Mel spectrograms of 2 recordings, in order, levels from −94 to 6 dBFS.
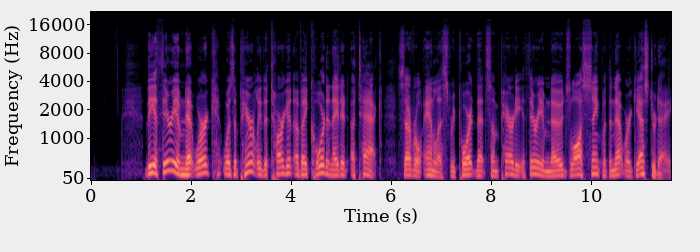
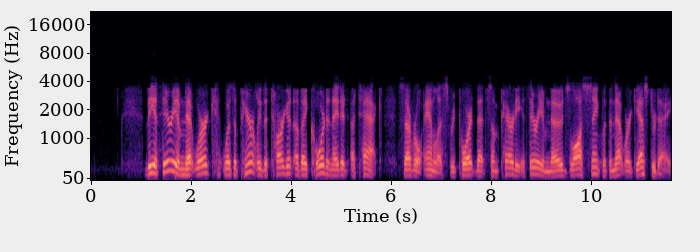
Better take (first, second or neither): first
